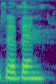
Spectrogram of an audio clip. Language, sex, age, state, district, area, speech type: Santali, female, 30-45, West Bengal, Bankura, rural, read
